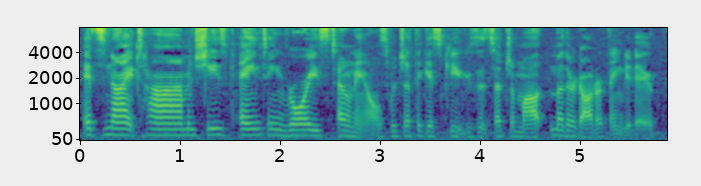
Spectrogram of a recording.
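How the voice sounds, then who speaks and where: A woman podcast co-host with a throaty voice from a cold, chatting casually and haltingly through a TV recap. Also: a bass voice, a little hiss or hum. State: recovering from a cold, slightly congested.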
